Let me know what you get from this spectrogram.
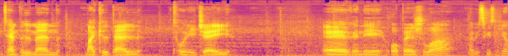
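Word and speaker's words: René Auberjonois: Mit Simon Templeman, Michael Bell, Tony Jay, René Auberjois, habe ich es richtig ausgesprochen?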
